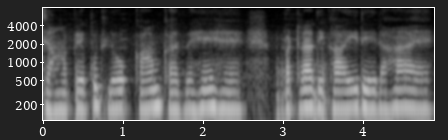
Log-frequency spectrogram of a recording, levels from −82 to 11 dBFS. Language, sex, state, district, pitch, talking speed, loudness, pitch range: Hindi, female, Jharkhand, Ranchi, 170 Hz, 160 wpm, -20 LUFS, 165-175 Hz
